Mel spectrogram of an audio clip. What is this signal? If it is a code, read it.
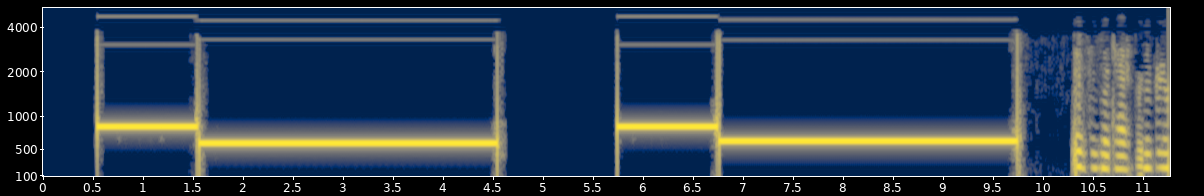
Two-tone page, heard as a one-second tone, then a three-second tone, about 840 then 590 Hz, about 840 then 620 Hz, with speech. It is heard from 0.6 to 9.8 s.
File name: dispatch / Denver Fire 2026 07 16 19 00 19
